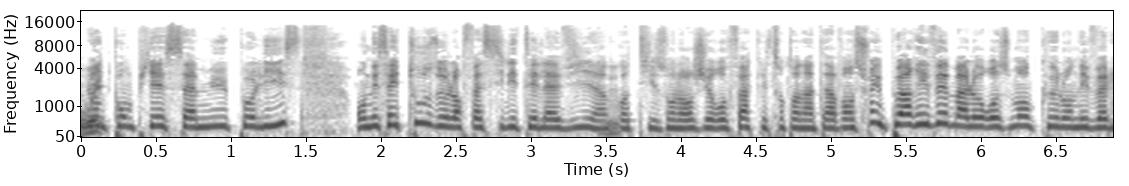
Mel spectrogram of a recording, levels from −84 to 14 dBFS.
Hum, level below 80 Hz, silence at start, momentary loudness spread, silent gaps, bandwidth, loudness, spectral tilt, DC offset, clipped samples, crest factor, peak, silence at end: none; -48 dBFS; 0 s; 7 LU; none; 14.5 kHz; -24 LUFS; -4 dB/octave; under 0.1%; under 0.1%; 18 dB; -6 dBFS; 0 s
